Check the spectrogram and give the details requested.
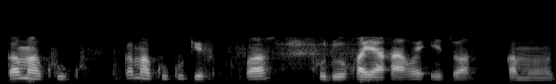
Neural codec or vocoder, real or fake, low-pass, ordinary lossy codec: none; real; 3.6 kHz; none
